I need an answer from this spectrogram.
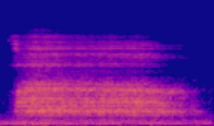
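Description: A long, deep breath, a steady rush of air that stays loud and even for just over two seconds, then fades.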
